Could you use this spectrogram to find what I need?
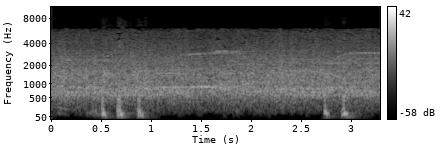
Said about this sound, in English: They're applauding for honesty. No. And they're also applauding for political correctness.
